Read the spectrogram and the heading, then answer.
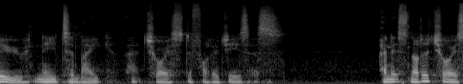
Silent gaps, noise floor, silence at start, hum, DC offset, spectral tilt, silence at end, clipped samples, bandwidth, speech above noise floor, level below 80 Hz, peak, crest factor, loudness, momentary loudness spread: none; -58 dBFS; 0 s; none; under 0.1%; -5 dB/octave; 0 s; under 0.1%; 19 kHz; 27 dB; -56 dBFS; -12 dBFS; 20 dB; -32 LUFS; 9 LU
